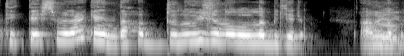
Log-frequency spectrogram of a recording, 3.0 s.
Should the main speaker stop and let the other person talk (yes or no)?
yes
